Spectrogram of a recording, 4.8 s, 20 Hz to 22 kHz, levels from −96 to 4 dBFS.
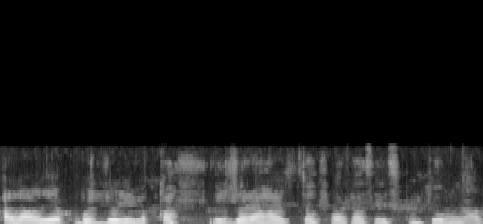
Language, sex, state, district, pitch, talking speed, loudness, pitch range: Telugu, female, Andhra Pradesh, Annamaya, 225 Hz, 85 wpm, -17 LUFS, 220-245 Hz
